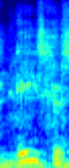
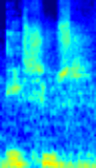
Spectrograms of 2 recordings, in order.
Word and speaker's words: ASUS: foreign Asus monitor it's Asus actually I remember one guy who called it Asus I was like oh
